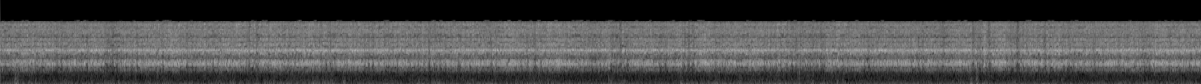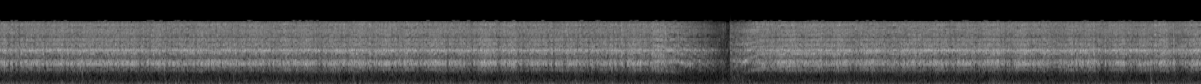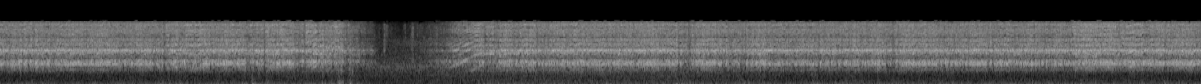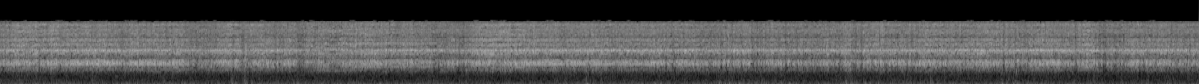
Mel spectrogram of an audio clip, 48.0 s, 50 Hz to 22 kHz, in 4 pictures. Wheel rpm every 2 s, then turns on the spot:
230, 230, 230, 230, 230, 230, 240, 230, 230, 140, 230, 230, 230, 160, 130, 230, 230, 230, 230, 230, 230, 230, 230, 230.
none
